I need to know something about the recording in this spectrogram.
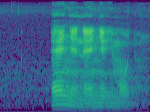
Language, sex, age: Zulu, male, 22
